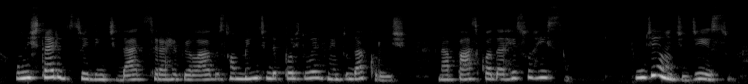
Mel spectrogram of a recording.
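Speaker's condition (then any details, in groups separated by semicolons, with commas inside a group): No condition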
